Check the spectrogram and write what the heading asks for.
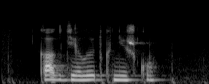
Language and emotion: Russian, neutral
